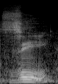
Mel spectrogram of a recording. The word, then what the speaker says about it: DZI: I'm founder and CEO of Z. That's spelled DZI Inc.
